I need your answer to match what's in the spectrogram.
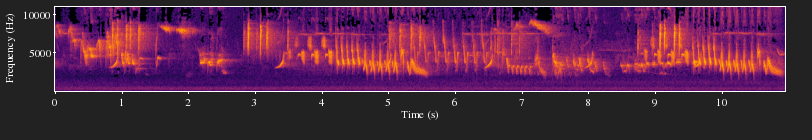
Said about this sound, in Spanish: A continuación, y un poco más abajo, los trinos sonoros y metálicos de un petirrojo y de tres pinzones vulgares se entremezclan formando una pequeña algarabía poco frecuente en el rocigalgo.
